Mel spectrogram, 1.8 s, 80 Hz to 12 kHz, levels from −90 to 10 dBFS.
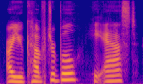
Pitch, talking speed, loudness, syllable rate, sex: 205 Hz, 165 wpm, -17 LUFS, 6.7 syllables/s, female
